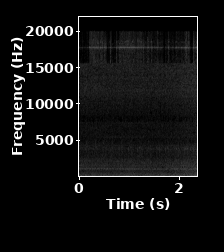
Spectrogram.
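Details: 2000 Honda Accord 3.0 V6 idling rough with random misfire codes on cylinders one, three and five: uneven low thump; scope testing showed failing ignition coils, worst on five, three also going.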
